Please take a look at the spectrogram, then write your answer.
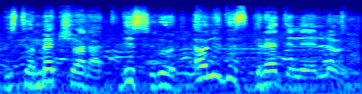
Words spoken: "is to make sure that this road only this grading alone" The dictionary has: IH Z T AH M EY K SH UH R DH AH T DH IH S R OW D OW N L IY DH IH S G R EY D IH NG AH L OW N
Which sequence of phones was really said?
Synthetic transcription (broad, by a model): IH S T AH M EY K SH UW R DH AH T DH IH S R OW D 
